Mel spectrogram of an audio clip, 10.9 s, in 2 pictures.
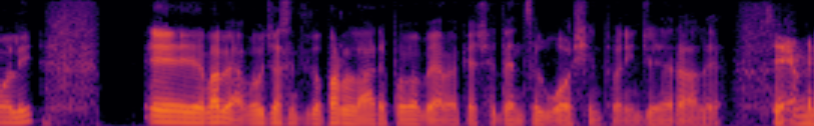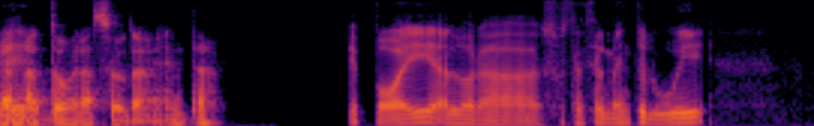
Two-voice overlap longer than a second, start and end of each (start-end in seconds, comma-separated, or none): none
